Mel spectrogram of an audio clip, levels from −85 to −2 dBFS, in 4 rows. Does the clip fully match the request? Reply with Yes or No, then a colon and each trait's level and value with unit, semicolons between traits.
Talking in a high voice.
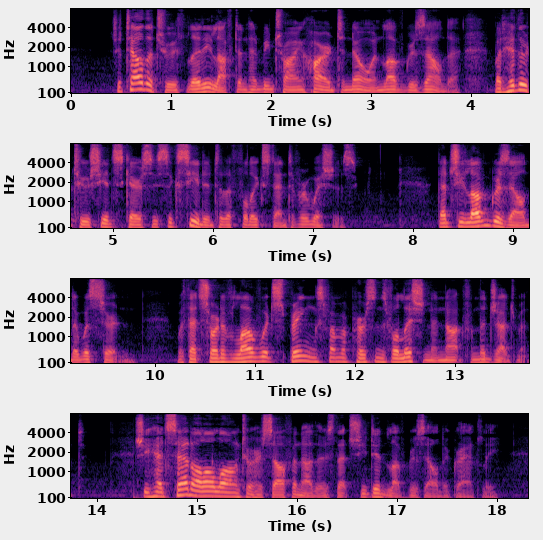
No: low, 110 Hz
